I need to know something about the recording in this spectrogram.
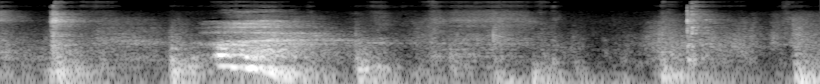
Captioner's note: woman sighs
